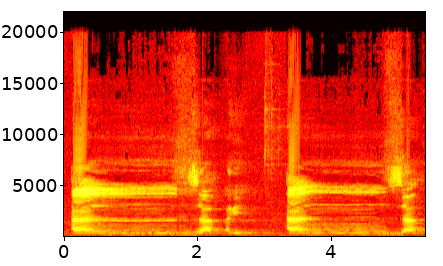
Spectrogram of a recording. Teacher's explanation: Anza, suara masih an tapi tertahan sebentar. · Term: dengung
